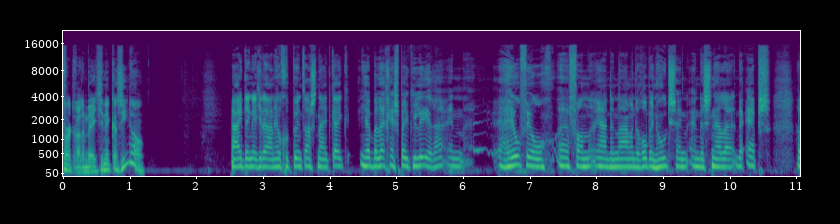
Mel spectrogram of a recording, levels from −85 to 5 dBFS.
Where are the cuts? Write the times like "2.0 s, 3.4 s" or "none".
none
